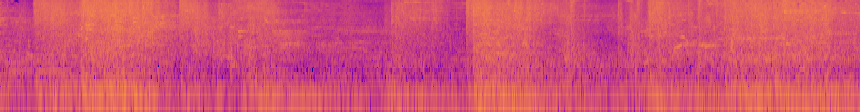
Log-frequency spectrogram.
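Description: Spell effects crackle and whoosh in a fast game battle.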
